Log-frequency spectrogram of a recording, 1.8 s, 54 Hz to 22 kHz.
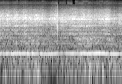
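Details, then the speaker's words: Macwheel Cruiser 550 budget e-bike with geared hub motor, riding at about 10 mph with little pedal input: a loud buzzy rattle over a steady mid-pitched motor hum, caused by the loose rear mudguard vibrating against the frame. "that is just the mud guard making that noise is absolutely horrible"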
